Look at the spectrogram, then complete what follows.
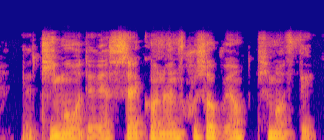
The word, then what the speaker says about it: Timothy: Second Timothy, 디모데, second은 후서고요. Timothy, th 사운드는 일명 번데기 발음이라고 하죠. the 사운드, 고맙습니다. thank you 할 때 그 th 사운드, Timothy, 디모데를 이야기합니다.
